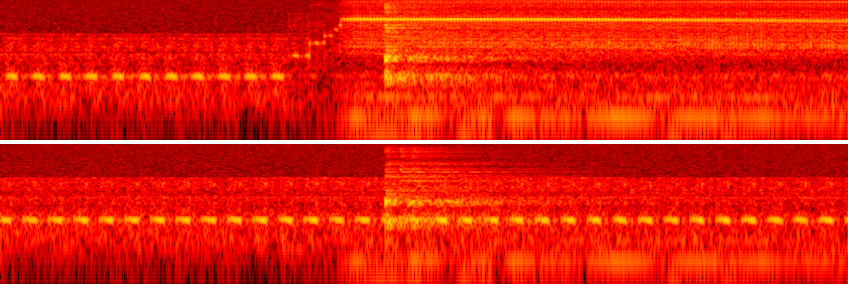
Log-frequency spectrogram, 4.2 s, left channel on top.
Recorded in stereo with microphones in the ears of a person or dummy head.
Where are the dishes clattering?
35° left (ahead or behind), 4.5 m.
